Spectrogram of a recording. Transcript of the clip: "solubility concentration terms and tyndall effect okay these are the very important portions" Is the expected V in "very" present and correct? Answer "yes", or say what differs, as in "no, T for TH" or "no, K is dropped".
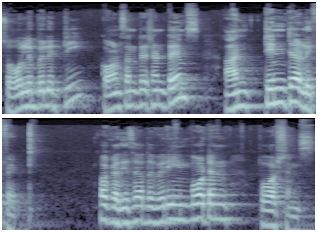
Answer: yes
